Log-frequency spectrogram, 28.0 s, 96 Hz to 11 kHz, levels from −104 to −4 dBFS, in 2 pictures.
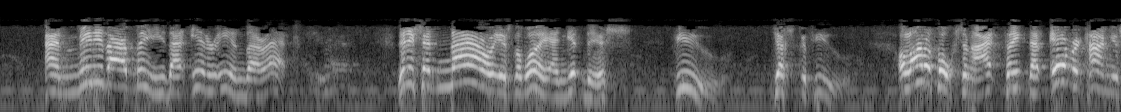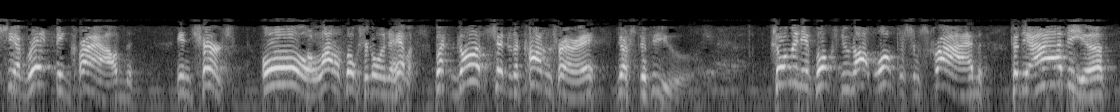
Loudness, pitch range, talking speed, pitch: -27 LUFS, 215-310 Hz, 145 wpm, 255 Hz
